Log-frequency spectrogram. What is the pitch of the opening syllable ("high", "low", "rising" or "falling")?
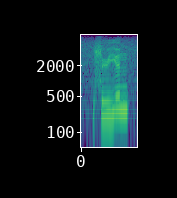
low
